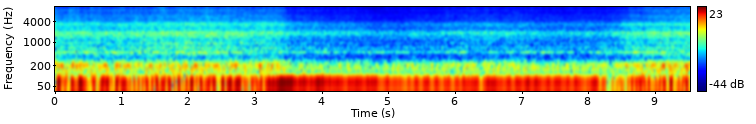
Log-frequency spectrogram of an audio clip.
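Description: Deep, lumpy engine rumble with an uneven, unsteady beat and a brief blip of revs; idling rough, cause not clear.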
